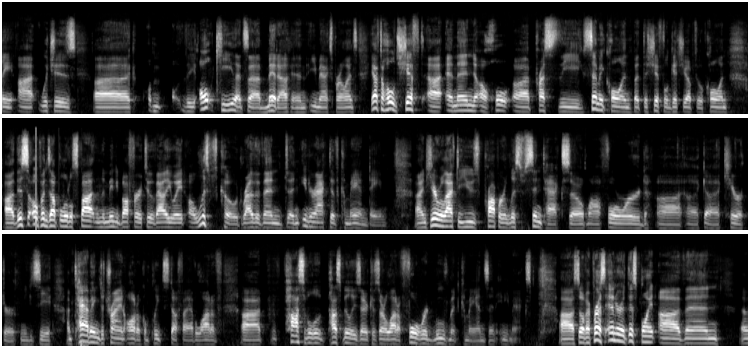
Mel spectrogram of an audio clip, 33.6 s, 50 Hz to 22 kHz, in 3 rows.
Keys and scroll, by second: 10.6 alt+:, 19.7-22.5 typing.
